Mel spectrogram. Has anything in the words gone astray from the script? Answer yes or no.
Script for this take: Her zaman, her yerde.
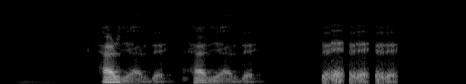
yes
